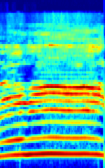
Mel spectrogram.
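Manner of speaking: high, stretched-out creepy calling. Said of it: "that's a good impression".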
